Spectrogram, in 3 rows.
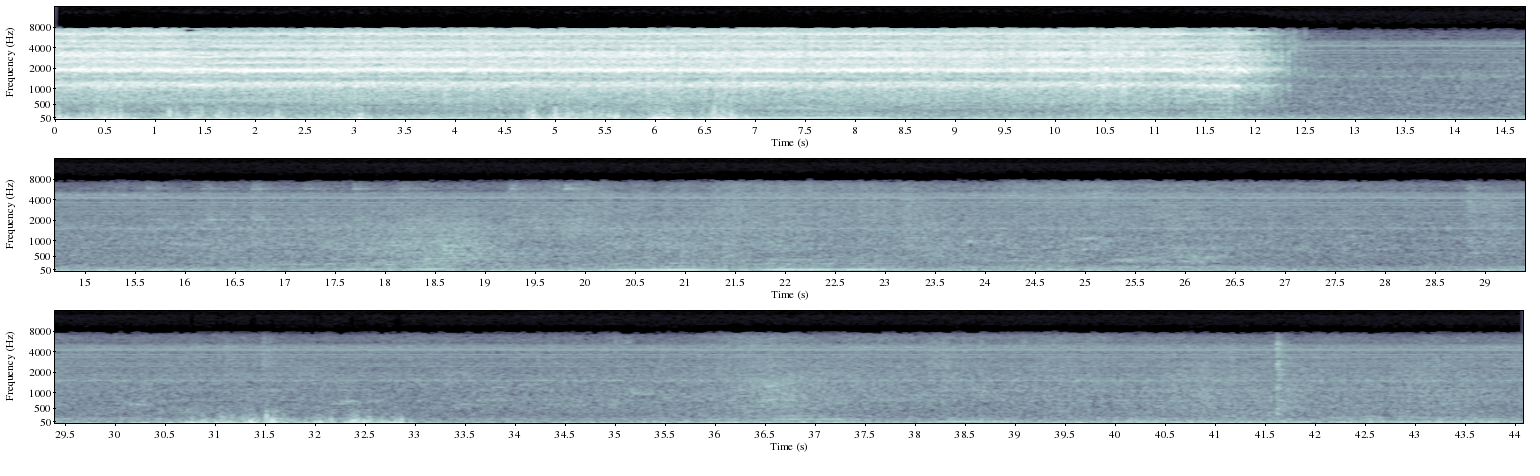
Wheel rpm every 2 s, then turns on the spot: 160, 160, 160, 160, 160, 140, 10, 0, 0, 0, 0, 0, 0, 0, 0, 0, 0, 0, 0, 0, 0, 0.
none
